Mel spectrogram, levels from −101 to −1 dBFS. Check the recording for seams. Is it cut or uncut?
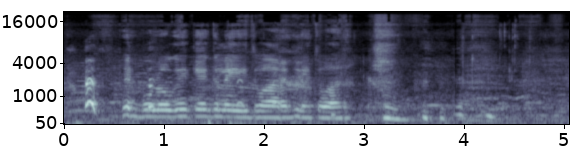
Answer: uncut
